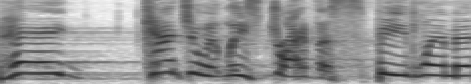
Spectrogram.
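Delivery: acted-out, very high-pitched, fed-up yell. Retelling a video where one driver yells at a slow driver: imitating someone yelling. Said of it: "the guy in the red car is yelling at him".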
